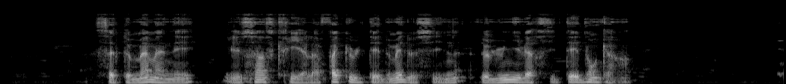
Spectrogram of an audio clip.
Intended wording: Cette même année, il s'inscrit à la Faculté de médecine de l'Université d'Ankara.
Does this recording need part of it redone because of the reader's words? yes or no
no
